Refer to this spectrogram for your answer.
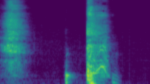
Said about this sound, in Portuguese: A tosse às vezes atende a estas coisas, não é? Enfim, já recuperamos a tosse? Por aí a tosse não, espero que ela se afaste.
